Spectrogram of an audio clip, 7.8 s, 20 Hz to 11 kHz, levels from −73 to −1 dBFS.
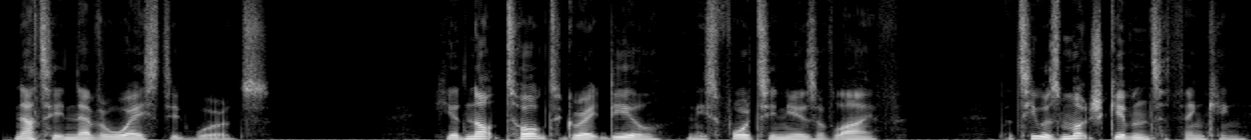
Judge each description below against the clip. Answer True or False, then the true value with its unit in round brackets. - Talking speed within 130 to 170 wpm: False (185 wpm)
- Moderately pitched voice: False (125 Hz)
